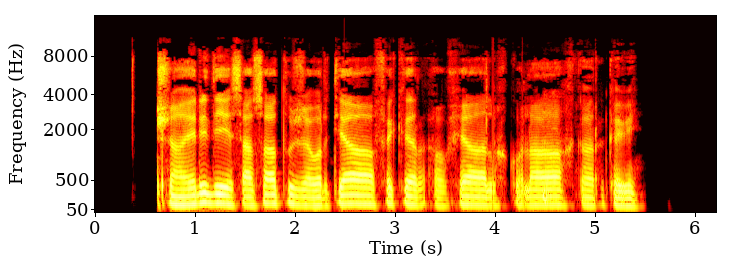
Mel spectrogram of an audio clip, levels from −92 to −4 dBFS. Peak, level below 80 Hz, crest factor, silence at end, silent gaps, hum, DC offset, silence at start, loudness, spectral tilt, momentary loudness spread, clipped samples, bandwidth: 0 dBFS; -48 dBFS; 16 dB; 0.8 s; none; none; under 0.1%; 0.6 s; -15 LUFS; -5 dB/octave; 8 LU; under 0.1%; 10.5 kHz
